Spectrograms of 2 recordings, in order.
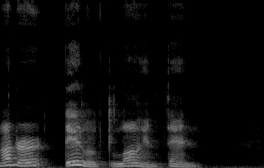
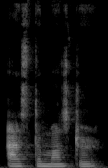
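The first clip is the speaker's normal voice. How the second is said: ordinary delivery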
